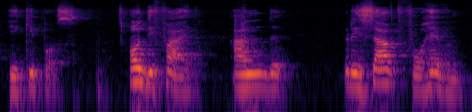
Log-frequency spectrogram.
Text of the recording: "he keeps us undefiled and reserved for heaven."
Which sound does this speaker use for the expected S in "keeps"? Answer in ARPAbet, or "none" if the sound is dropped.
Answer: none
